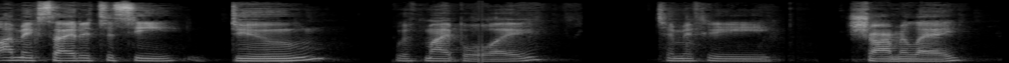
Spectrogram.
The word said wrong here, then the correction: Chalamet: Am I pronouncing his name right? – Timothy Chalamet.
